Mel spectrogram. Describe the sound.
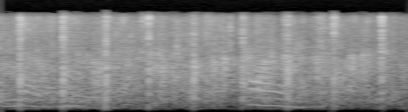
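A classroom audience applauds steadily, many hands clapping in a dense, continuous patter with a few sharper claps standing out, while faint voices murmur underneath.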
